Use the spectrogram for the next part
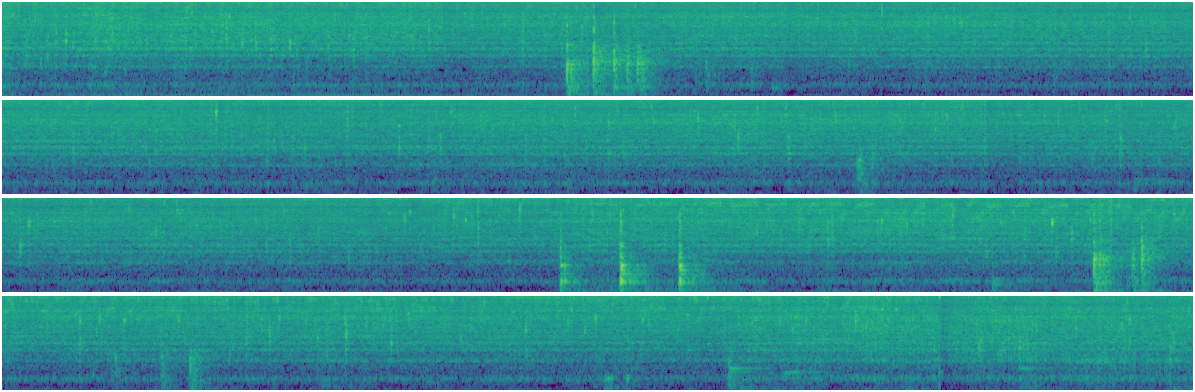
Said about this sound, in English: Once a little bit brown, add in onion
